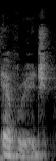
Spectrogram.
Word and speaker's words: Everage: all let me say her last name is average and that average is the Australian pronunciation for average so he first created Norm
